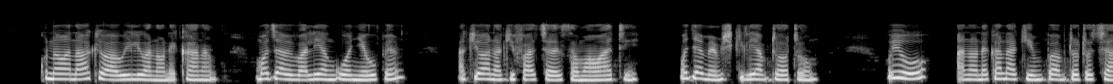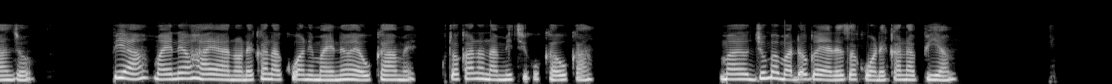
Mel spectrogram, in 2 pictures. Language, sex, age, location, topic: Swahili, female, 18-24, Nakuru, health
